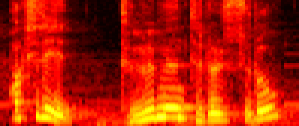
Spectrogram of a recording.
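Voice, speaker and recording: A man's voice: high voice, animated, brisk, mellow, soft background music. A man reviewing audio products in conversational commentary, explaining things with casual, emphatic phrasing.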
